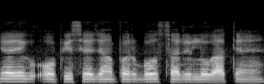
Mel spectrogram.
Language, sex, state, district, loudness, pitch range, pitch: Hindi, male, Chhattisgarh, Kabirdham, -14 LUFS, 120-125 Hz, 120 Hz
